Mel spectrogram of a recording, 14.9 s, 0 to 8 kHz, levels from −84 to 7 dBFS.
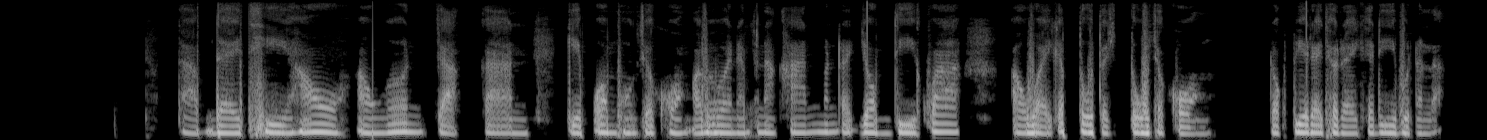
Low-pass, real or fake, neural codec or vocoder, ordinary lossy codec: none; real; none; none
